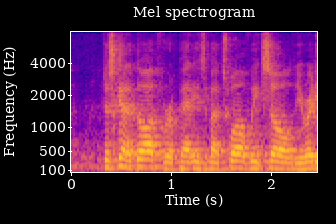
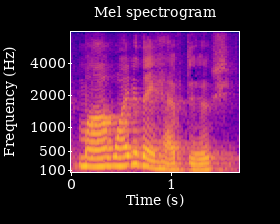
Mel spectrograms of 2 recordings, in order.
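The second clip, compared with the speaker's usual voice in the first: daughter's voice; 6 semitones higher, slower than usual. Acted. Daughter on the beach asking.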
